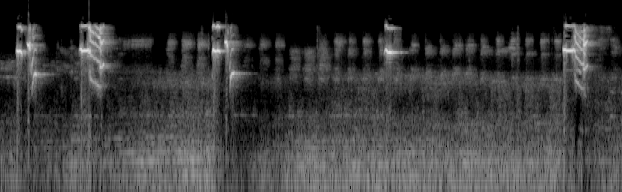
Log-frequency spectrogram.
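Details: Oriental magpie-robin song recorded as a songbird training track: five brief bursts of high, sweeping chirps at irregular intervals over nine seconds, with a soft low background murmur between the bursts.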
